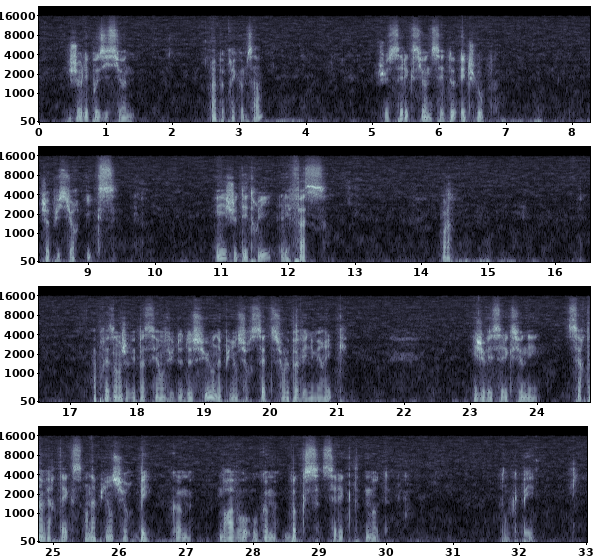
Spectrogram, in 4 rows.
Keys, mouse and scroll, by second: 2.7 click, 5.2 alt+shift+right click, 9.8 x, 14.4 middle click, 18.4 middle click, 20.4 KP_7, 30.3 b, 32.8 middle click.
